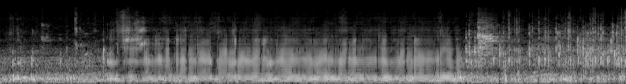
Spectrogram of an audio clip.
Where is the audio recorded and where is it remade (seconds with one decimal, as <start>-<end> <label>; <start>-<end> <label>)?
0.0-1.1 recorded; 1.1-4.6 remade; 4.6-6.3 recorded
